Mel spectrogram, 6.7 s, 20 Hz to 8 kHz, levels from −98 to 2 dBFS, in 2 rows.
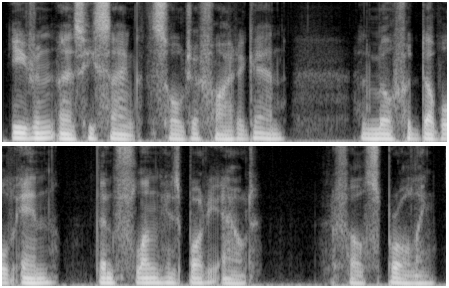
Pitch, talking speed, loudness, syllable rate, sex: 95 Hz, 180 wpm, -19 LUFS, 5.3 syllables/s, male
